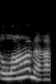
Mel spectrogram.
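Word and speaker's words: Allana: and she says well no how do you spell it and i said a-l-l-a-n-a she goes oh alana and i go yeah because my mom's illiterate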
